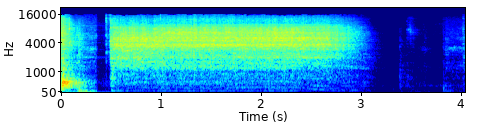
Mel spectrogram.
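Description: Small personal blender motor running briefly, whipping soaked cashews and water into a thick vegan cream, then switched off and spinning down after about two and a half seconds.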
